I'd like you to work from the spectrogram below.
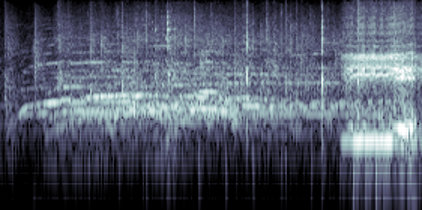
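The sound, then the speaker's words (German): A crowd applauds and cheers, a steady wash of clapping with voices calling out over it, swelling louder toward the end as a tonal, music-like sound joins in. “Das ist nochmal, wirklich nochmal bitte einen Applaus vom Herzen.”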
